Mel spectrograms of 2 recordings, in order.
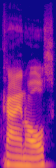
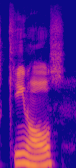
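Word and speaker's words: Kienholz: Lincoln Keen holes uh we've been mispronouncing it for the first day but now we well maybe not Tony but uh not kind holes Keen holes and uh you know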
